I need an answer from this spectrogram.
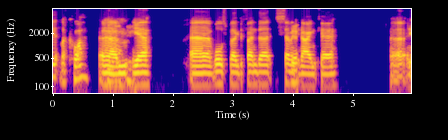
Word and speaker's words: Lacroix: Lacroix.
